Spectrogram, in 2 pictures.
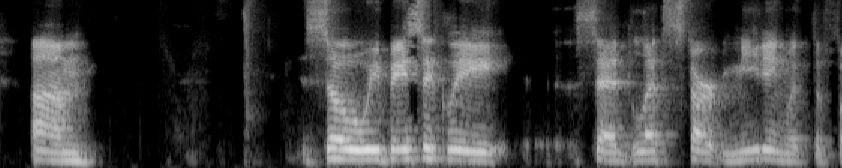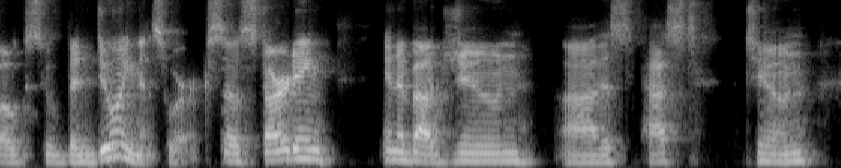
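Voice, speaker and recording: At a very slow pace, a man with a fairly high pitch talks with fairly even intonation. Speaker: campaign organizer. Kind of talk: presentation in online meeting. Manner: hesitant, many fillers.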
